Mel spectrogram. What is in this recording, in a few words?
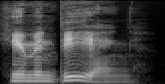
"human being", US English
